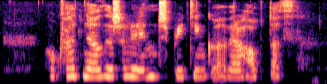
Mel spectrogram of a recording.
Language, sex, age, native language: Icelandic, female, 13, Icelandic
